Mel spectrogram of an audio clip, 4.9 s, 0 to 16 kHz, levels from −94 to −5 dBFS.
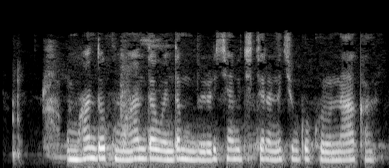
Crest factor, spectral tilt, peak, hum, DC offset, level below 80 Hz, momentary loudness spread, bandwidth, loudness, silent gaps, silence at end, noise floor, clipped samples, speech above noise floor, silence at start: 16 dB; -7 dB/octave; -2 dBFS; none; under 0.1%; -58 dBFS; 9 LU; 7.8 kHz; -18 LUFS; none; 0.15 s; -40 dBFS; under 0.1%; 23 dB; 0.15 s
